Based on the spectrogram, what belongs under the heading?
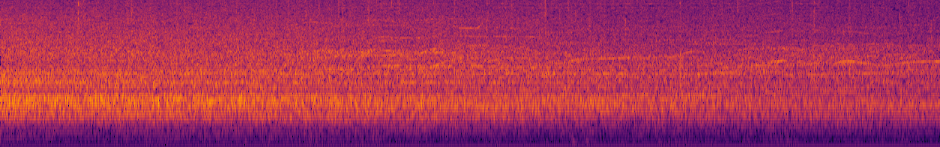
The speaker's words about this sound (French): D'ailleurs, je voudrais en profiter, puisque vous avez envie d'applaudir, on peut applaudir une fois, et je vous demande d'applaudir la chorale qui a travaillé depuis plusieurs semaines.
